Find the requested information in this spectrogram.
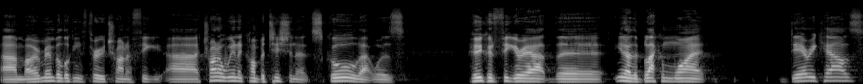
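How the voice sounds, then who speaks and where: With an Australian accent, a man speaks at a moderate pace and a fairly high pitch with ordinary pitch variation, on a very clean recording with a silent background. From Australia, Canberra. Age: 30s. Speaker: youth leader giving a sermon. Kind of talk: sermon.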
